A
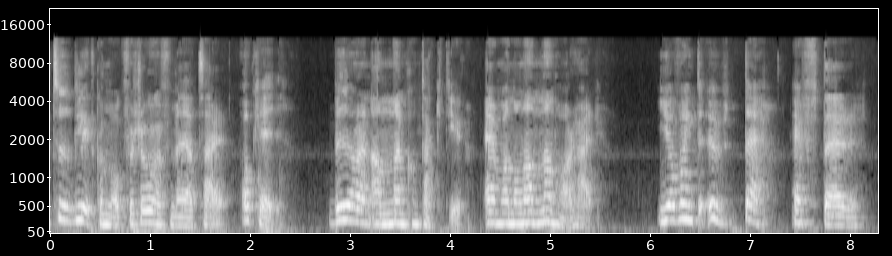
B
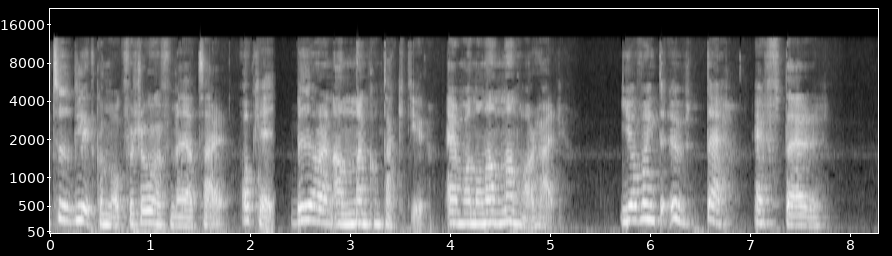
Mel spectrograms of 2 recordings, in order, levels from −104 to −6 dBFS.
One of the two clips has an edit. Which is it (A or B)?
B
